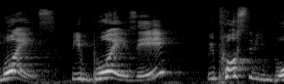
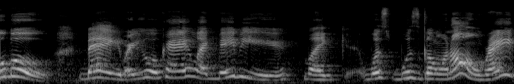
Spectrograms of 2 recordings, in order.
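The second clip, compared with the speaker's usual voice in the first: ordinary delivery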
